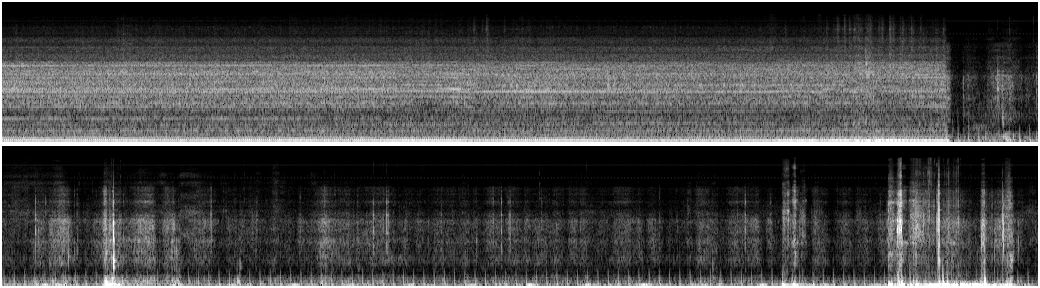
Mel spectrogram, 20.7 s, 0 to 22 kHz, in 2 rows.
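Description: Kubota B7610 compact tractor's three-cylinder diesel engine running steadily, heard from inside its cab; it gets a little louder and then cuts off suddenly about nine seconds in. After that a hand snow shovel scrapes and crunches through snow, with sharp knocks about a second later and again near the end.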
